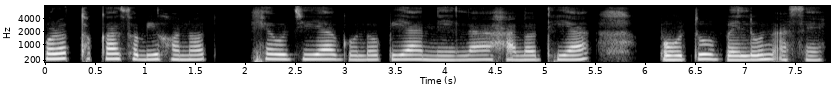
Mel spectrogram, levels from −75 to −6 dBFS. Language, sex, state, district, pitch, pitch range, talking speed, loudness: Assamese, female, Assam, Kamrup Metropolitan, 230 Hz, 220-245 Hz, 75 wpm, -17 LUFS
